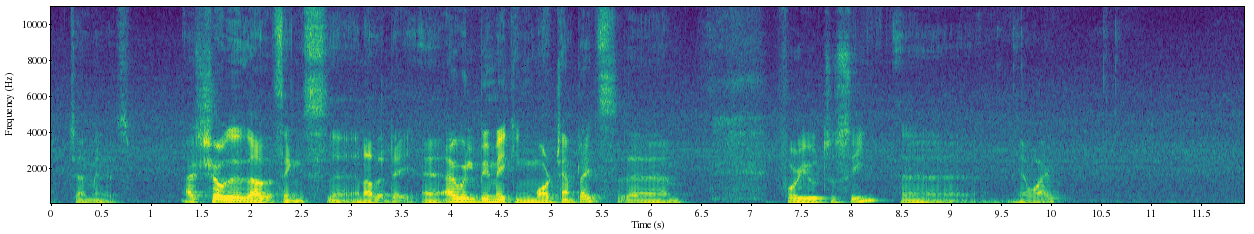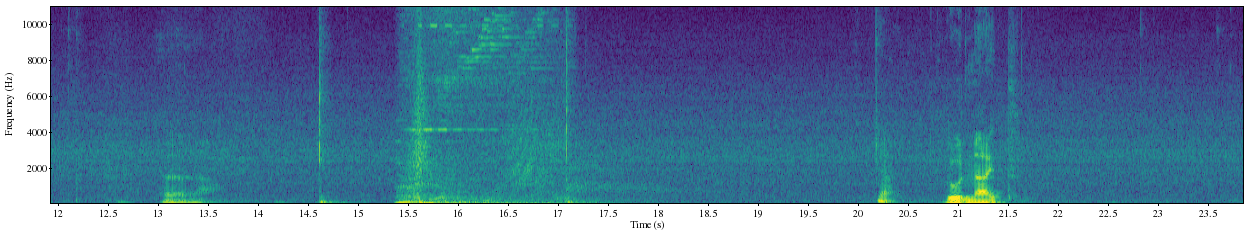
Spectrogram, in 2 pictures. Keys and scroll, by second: 14.6 F2, 16.6 Down, 17.1 F2.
